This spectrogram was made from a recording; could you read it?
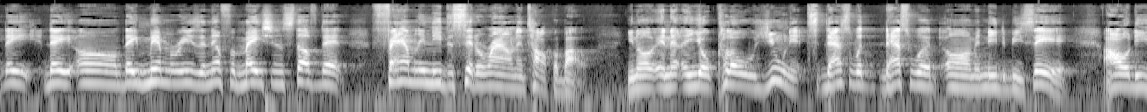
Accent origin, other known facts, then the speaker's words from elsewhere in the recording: Baton Rouge, Louisiana, United States; I'm a dude from Baton Rouge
